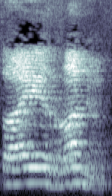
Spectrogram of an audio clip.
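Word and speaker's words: طيرًا: And whenever you have two fathas like that, you always write an alif there. You don't pronounce, you just write it. That's the rule of writing. So the word is tayran.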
